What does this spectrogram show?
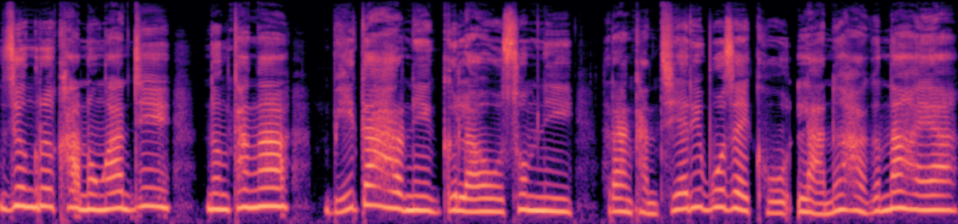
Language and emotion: Bodo, fearful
